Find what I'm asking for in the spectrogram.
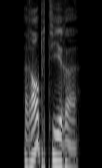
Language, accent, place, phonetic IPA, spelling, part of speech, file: German, Germany, Berlin, [ˈʁaʊ̯ptiːʁə], Raubtiere, noun, De-Raubtiere.ogg
- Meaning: 1. nominative/accusative/genitive plural of Raubtier 2. dative singular of Raubtier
